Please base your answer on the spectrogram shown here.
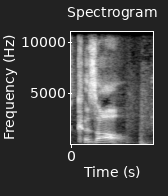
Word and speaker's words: Cazal: saying it wrong people people pronouncing it like the animal ah in africa wrong for years it's kazaal i mean yo the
